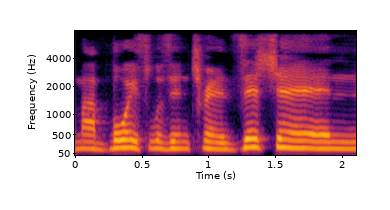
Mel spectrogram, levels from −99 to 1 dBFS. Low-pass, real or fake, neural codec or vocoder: 7.2 kHz; fake; codec, 24 kHz, 1.2 kbps, DualCodec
